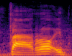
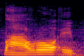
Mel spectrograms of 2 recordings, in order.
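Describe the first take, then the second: First: The first consonant is pronounced thin and light. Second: The first consonant is pronounced thick and heavy. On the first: The speaker calls it right. "taroib tipis" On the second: The speaker calls it wrong. "bukan taroib. Terlalu tebal ya"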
